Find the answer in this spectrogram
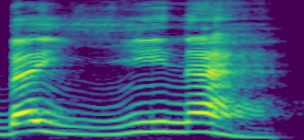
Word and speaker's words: البينة: Хатта та'тияхумул байина. Бай. Удваиваем. Сперва звук я удваиваем, а потом кесру максимально произносим.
